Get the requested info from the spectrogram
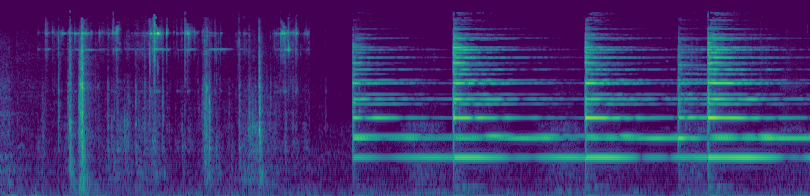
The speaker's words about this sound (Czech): Tak takhle zvoní nový zvon ve zvoničce v Bezručových sadech pod Katovskou brankou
